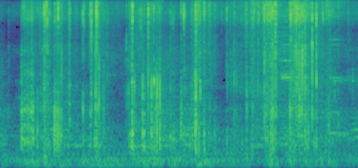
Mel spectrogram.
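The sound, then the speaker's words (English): Cardboard packaging is unhooked and pulled away from a toy during unboxing. Many crinkling, rustling and tearing sounds come in an irregular, fairly loud stream, with no speech. “And yeah, let's be careful about this as I open it to unhook the cardboard from the contents.”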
